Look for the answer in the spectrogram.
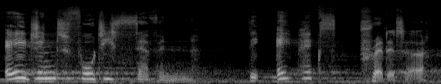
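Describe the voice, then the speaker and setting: A mocking, menacing phantom woman in a video game. Her haughty, theatrical delivery is drawn out and swings widely in pitch. Long reverb and noisy ambience surround the voice. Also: huge pitch swings, takes it slowly, exaggerated voice. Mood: mocking menace. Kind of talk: dramatic video game cutscene acting.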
